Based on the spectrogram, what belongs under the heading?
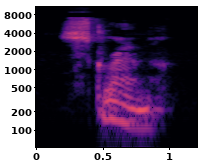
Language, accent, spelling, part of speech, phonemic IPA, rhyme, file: English, Southern England, scram, verb / noun, /skɹæm/, -æm, LL-Q1860 (eng)-scram.wav
- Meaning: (verb) To leave in a hurry; to go away; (noun) A gun, firearm; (verb) To shut down (a nuclear reactor or, by extension, some other thing) for safety reasons, usually because of an emergency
